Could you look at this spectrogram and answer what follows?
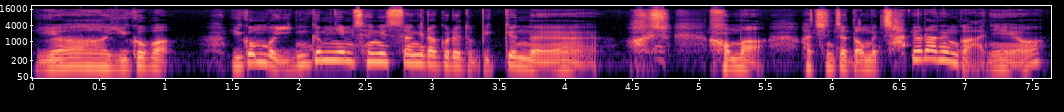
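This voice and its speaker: A man's voice: medium pitch, sing-song, moderate pace, few pauses, a little mellow, natural voice. A man playing a teasing, mock-jealous middle-aged husband in a radio story, with casual grumbling banter. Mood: mock sulking. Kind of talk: Korean radio story acting.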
